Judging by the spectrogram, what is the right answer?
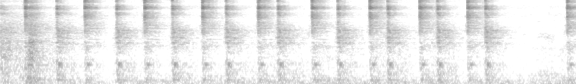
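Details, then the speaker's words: Vauxhall Corsa D after head gasket job, won't start: quiet, rapid, even clicking three or four times a second at the key with no cranking; owner suspects a missing or bad earth, possibly ECU, as scanner can't reach engine module. "Corsa, I'm missing an earth somewhere because it's clicking, so the starter works."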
